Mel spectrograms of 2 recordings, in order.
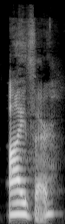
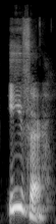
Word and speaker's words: either: So what I noticed here was you, Mark, you pronounce the word either, as you did. Mm-hmm. Naturally, I would pronounce this word either. Okay. And that's absolutely fine. Some people say either, some people say either. It's like the song. You say either, I say either, let's call the whole thing off.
